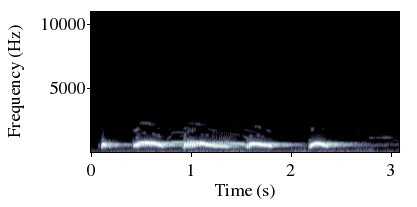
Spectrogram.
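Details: Spotted dove cooing in a 'two-ending' style, used as a lure for wild doves: five low, hollow coos in about two and a half seconds, each rising slightly then falling, on a clean, quiet background.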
